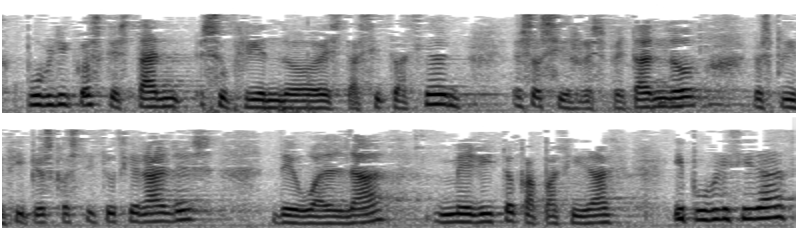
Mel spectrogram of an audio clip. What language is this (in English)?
Spanish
